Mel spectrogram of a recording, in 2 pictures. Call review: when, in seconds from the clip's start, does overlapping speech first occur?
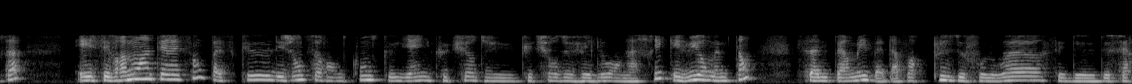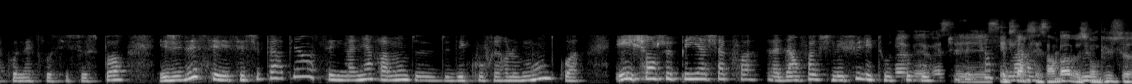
20 s

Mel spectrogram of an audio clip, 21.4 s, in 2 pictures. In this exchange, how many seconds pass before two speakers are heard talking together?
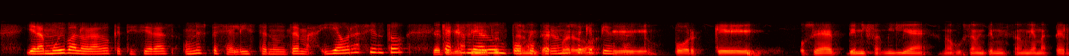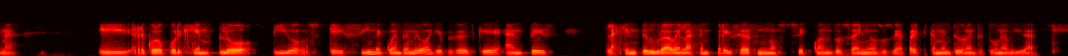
4 s

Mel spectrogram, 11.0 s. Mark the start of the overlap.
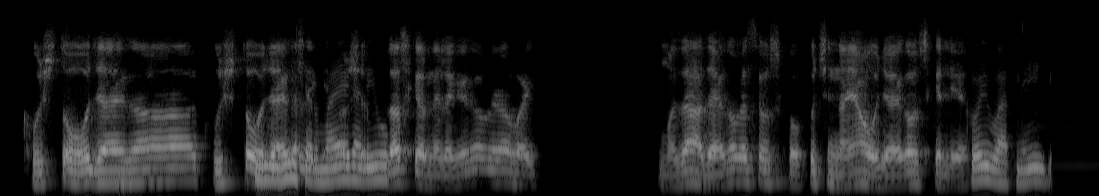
3 s

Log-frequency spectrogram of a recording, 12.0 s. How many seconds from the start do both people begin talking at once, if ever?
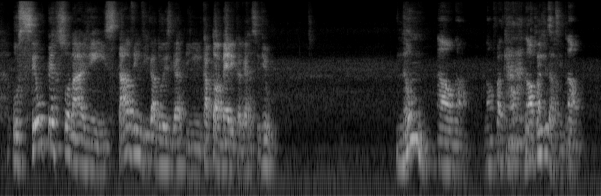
10 s

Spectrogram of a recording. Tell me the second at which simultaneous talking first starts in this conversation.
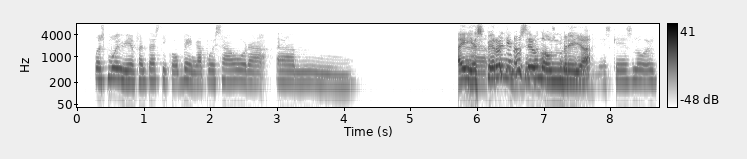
6 s

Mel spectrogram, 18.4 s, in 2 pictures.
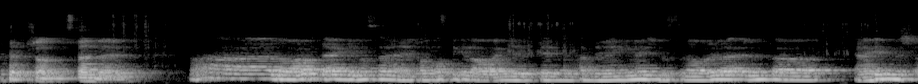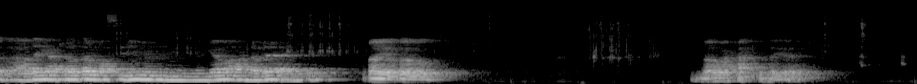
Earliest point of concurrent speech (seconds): none

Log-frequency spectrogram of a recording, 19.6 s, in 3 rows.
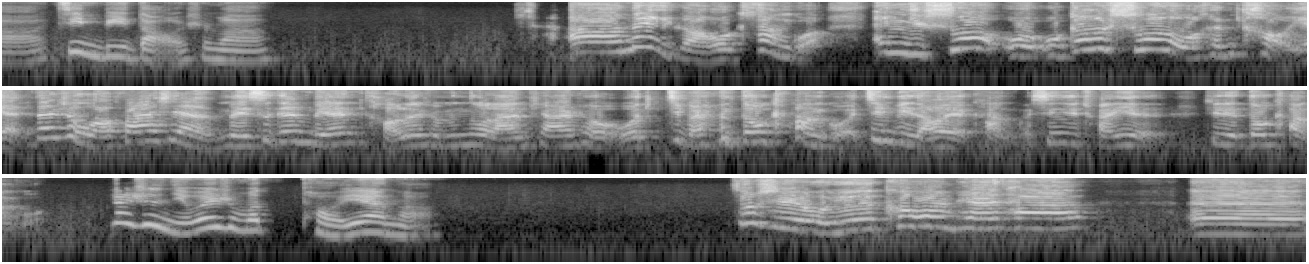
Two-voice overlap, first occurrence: none

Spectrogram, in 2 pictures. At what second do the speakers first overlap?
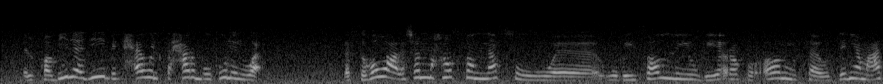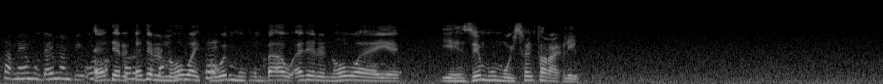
10 s

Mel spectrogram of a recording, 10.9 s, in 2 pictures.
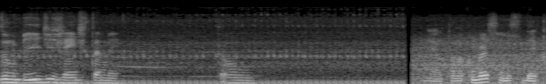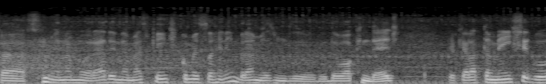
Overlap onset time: none

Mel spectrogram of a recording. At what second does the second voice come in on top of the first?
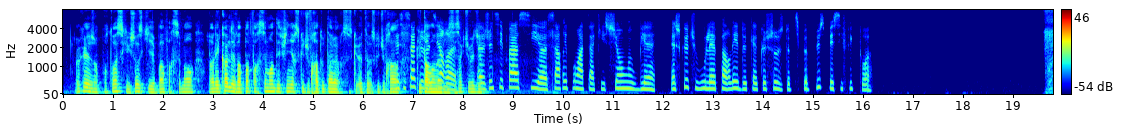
7 s

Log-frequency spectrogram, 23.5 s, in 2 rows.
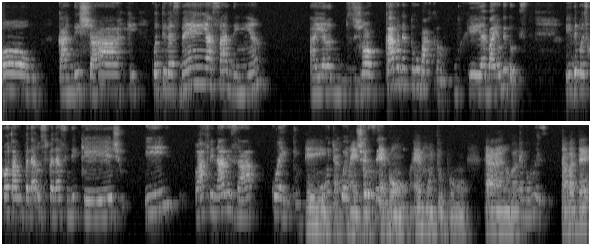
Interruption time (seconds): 18 s

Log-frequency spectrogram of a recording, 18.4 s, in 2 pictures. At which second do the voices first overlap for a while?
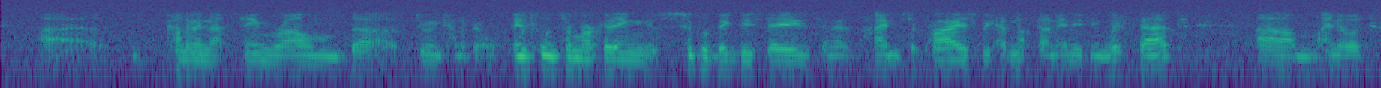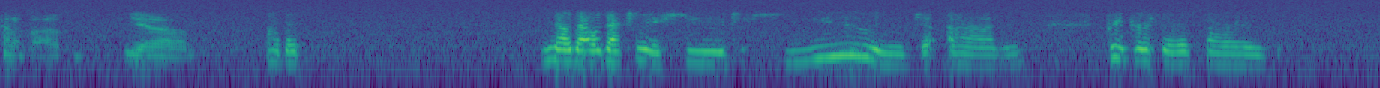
none

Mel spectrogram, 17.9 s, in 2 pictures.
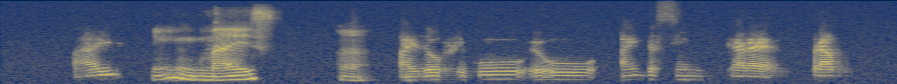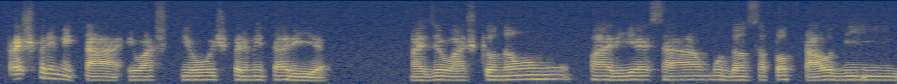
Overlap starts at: none

